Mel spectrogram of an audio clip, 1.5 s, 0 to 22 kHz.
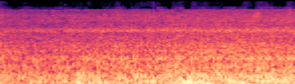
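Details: Lenovo Legion gaming PC under full load in demanding game, GPU hot and capped at 80 degrees: steady even rush of fan air building slightly, no whine, tick or rattle; fans working hard but normal.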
